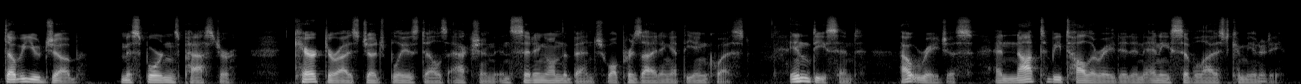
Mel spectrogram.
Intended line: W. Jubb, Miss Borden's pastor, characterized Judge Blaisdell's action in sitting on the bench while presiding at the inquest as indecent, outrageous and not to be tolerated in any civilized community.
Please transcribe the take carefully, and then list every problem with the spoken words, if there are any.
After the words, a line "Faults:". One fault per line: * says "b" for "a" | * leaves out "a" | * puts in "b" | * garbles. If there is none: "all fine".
W. Jubb, Miss Borden's pastor, characterized Judge Blaisdell's action in sitting on the bench while presiding at the inquest indecent, outrageous and not to be tolerated in any civilized community.
Faults:
* leaves out "as"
